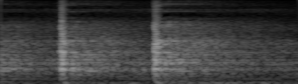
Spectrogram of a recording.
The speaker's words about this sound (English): A loud knock resounded through the house.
